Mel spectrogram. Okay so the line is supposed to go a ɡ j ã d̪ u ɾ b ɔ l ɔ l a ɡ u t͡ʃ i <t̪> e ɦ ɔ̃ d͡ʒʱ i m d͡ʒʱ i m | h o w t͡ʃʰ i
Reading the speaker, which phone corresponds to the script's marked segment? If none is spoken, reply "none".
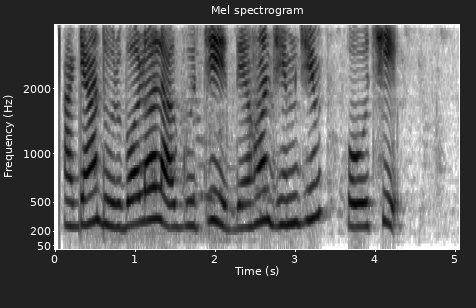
d̪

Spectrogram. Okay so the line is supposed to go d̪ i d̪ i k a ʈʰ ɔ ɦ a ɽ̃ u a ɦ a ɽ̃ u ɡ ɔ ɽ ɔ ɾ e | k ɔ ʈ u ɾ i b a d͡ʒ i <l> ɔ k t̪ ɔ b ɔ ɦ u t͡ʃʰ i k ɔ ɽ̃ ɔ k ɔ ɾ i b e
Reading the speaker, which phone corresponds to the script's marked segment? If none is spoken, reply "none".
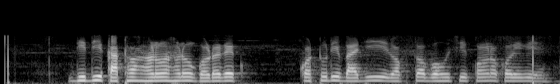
ɾ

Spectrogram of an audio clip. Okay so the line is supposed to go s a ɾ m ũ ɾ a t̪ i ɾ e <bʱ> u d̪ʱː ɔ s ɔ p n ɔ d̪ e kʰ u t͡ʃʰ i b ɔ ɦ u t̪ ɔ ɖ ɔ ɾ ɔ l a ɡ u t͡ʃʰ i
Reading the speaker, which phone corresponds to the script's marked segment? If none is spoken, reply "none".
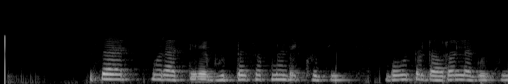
bʱ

